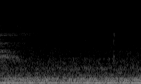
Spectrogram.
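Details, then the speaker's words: 1998 Chevrolet 2500 pickup after aftermarket fuel pump replacement, cold start at 28°F: low steady rumble, slightly raised idle, smooth and even while warming up; normal cold idle. "And everything seems to be okay. It's idling fast, but it's because it's cold. It's been it's started out at 28 degrees here this morning."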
